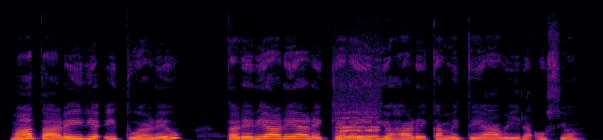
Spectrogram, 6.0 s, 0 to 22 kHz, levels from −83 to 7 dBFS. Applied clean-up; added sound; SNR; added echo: neural mask model RNNoise.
